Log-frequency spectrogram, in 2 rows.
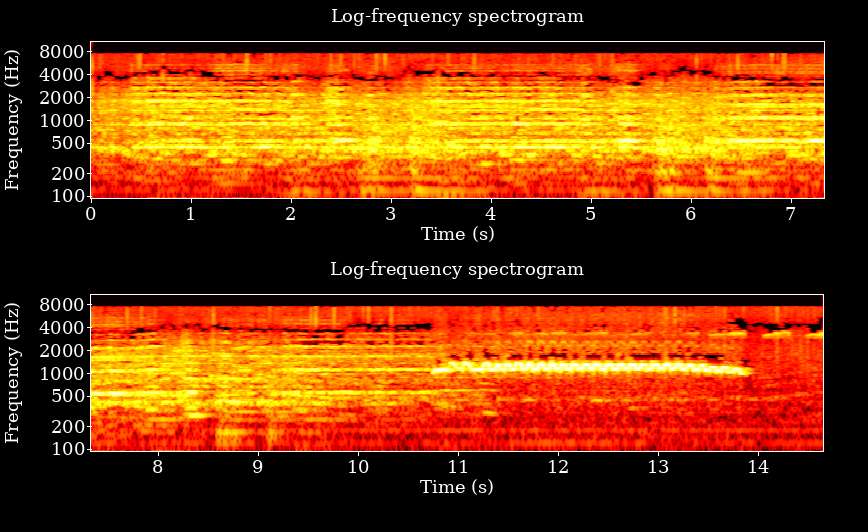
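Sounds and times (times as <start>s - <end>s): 
music: 0.0s - 13.9s
warbling bird call whistle: 10.7s - 14.6s.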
